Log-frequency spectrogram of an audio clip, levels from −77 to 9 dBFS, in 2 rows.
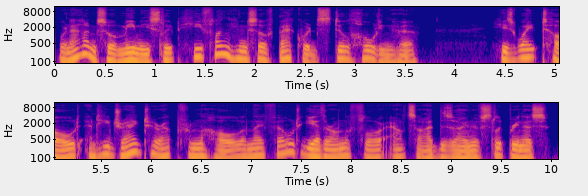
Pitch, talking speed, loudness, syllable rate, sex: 115 Hz, 210 wpm, -16 LUFS, 5.2 syllables/s, male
